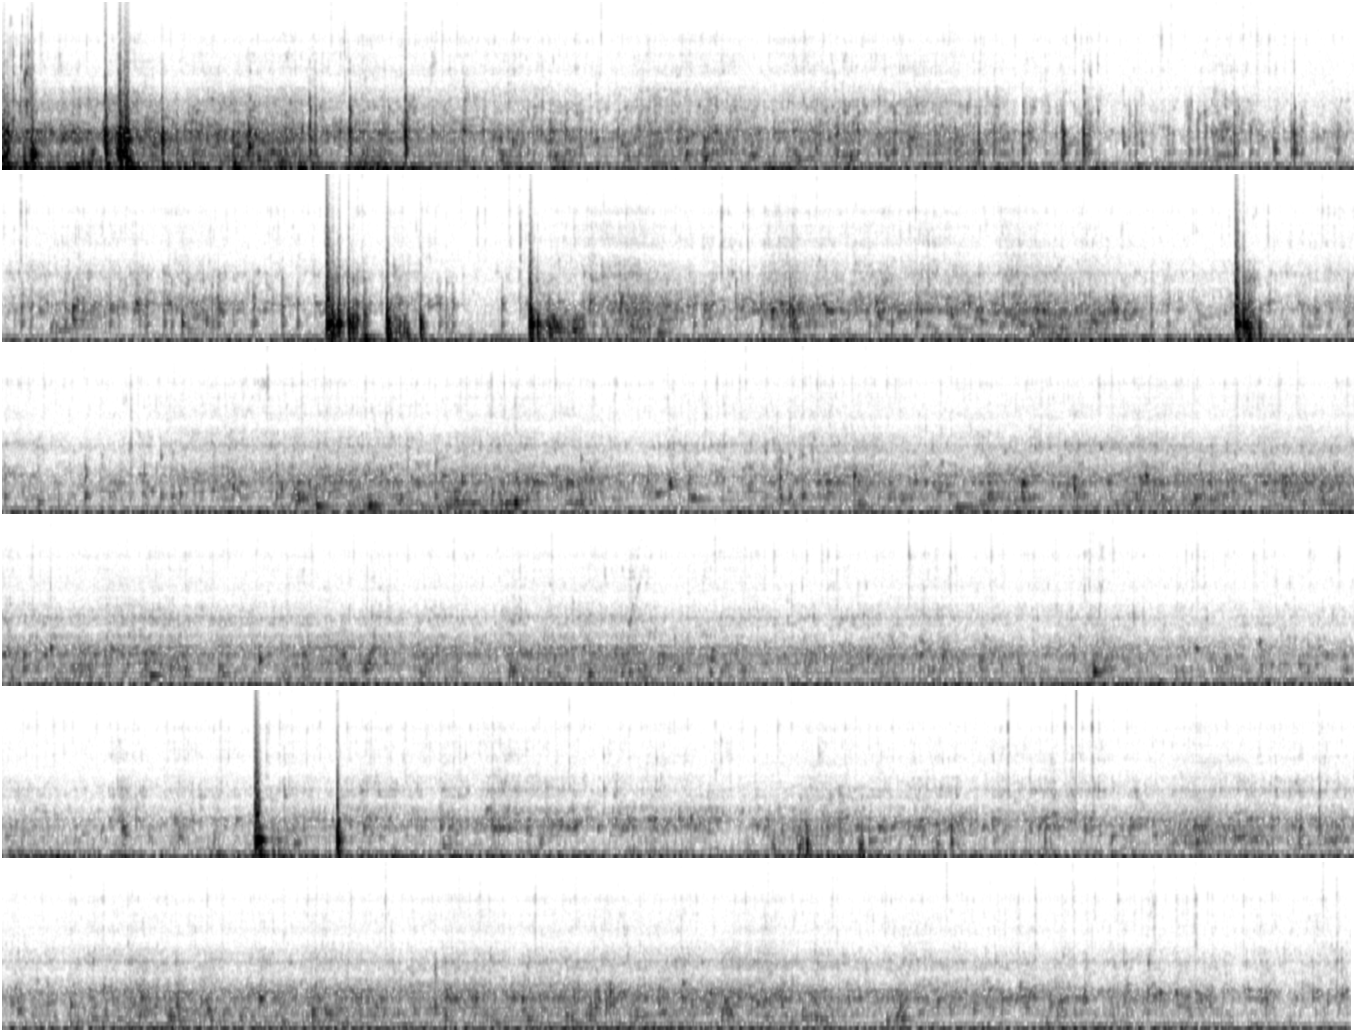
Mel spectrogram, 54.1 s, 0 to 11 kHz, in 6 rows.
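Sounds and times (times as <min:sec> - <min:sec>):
faint click: 0:42.7 - 0:43.4.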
